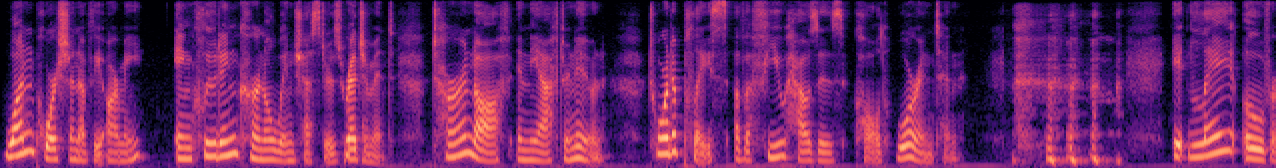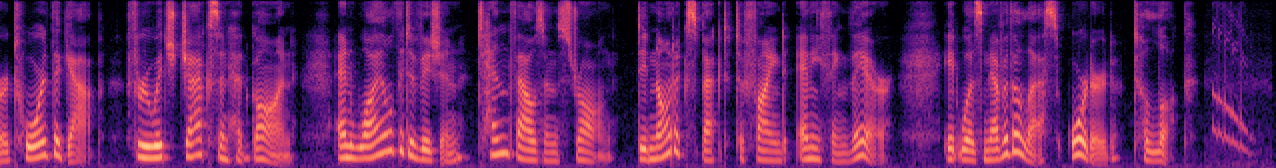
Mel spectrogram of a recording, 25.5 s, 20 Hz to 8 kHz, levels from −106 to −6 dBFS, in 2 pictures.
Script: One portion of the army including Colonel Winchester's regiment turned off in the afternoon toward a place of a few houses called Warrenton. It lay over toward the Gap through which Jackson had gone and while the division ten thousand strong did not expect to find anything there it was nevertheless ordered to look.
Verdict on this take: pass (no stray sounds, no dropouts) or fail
fail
